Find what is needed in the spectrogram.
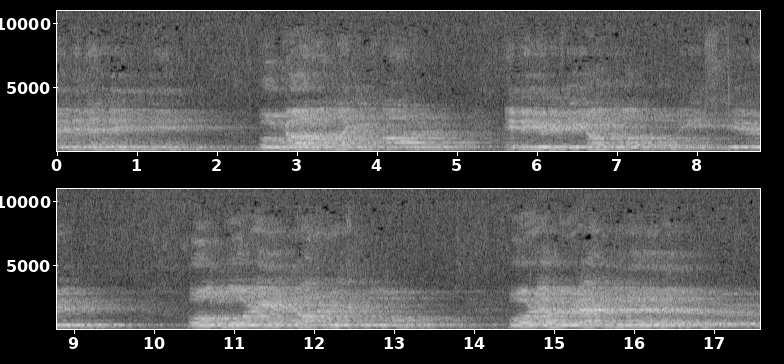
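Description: A male voice chanting liturgical phrases on one held reciting note, four phrases with short breaks for breath between them.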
